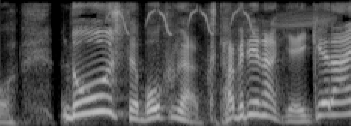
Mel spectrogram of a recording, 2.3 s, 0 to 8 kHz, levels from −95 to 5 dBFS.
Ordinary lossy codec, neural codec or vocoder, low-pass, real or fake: none; none; 7.2 kHz; real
